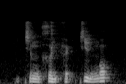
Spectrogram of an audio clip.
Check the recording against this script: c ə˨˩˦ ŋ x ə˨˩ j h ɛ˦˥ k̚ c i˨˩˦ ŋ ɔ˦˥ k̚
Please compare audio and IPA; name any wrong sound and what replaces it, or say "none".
none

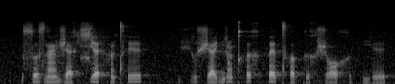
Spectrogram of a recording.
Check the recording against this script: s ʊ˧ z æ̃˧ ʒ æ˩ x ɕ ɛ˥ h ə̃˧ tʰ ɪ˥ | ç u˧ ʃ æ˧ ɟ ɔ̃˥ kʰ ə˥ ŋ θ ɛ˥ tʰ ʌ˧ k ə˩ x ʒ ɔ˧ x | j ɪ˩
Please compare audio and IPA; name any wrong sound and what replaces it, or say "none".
ŋ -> x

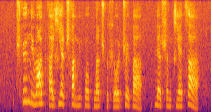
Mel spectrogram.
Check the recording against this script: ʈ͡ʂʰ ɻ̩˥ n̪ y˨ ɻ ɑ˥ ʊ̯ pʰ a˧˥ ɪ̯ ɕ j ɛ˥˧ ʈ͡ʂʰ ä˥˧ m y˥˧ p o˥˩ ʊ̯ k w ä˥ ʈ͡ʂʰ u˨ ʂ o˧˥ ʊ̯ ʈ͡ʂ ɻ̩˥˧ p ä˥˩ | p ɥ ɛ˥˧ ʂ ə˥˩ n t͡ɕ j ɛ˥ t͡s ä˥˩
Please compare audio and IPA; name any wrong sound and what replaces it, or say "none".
none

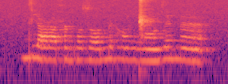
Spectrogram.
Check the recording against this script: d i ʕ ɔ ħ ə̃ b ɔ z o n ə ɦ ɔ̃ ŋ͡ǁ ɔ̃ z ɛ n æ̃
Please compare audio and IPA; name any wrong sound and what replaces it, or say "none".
o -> ɔ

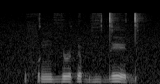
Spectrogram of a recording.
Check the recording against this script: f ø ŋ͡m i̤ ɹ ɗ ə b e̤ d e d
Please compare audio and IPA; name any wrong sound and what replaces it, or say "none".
ø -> ə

